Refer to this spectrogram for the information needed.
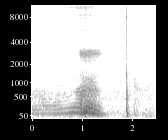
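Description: One low, rumbling snore on an in-breath, then quiet and a brief soft click; typical snoring.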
